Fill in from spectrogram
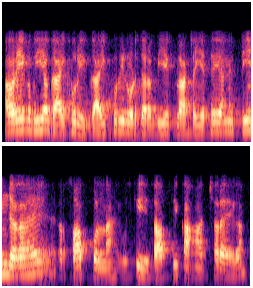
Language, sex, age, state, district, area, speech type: Hindi, male, 18-30, Madhya Pradesh, Balaghat, rural, conversation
